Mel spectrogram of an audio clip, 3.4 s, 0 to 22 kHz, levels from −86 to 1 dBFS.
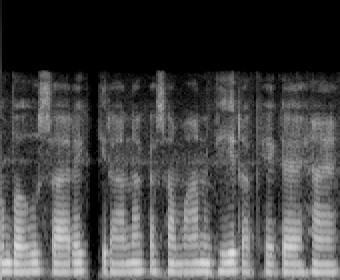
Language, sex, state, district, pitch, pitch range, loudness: Hindi, male, Jharkhand, Palamu, 125 Hz, 120-125 Hz, -19 LUFS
